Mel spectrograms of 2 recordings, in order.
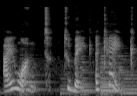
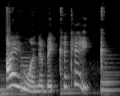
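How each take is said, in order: First: Both words are said fully and separately. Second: The words blend into one short 'wanna'.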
